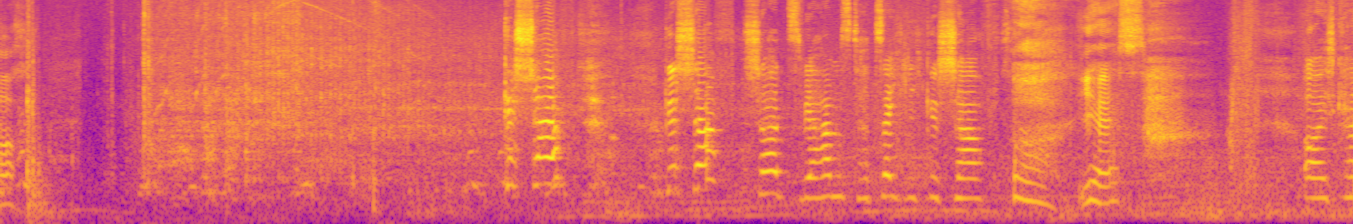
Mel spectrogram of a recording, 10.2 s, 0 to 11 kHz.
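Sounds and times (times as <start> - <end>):
speech: 0.0 - 0.4, 3.8 - 8.9, 9.8 - 10.1
bus engine starting: 0.7 - 6.6.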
